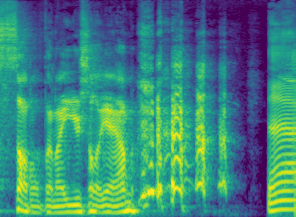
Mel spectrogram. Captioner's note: laugh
